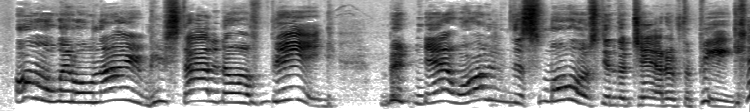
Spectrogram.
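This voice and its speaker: In a put-on character voice, a man cackles at an extremely high pitch and a fairly slow pace. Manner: cackling, gleeful, gross.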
